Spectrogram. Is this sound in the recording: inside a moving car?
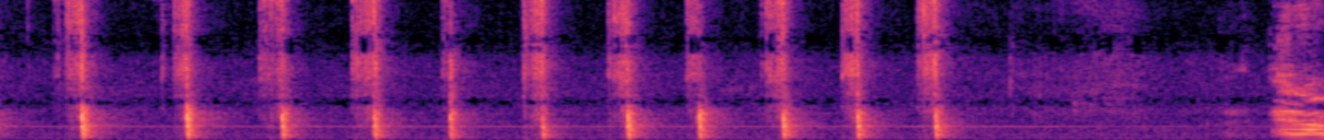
no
